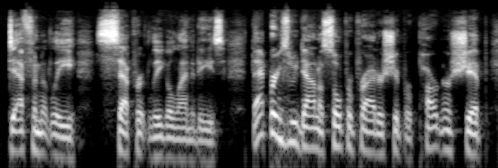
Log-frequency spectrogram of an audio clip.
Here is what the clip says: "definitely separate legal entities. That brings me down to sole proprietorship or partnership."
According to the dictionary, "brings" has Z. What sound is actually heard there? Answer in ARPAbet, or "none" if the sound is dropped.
Z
